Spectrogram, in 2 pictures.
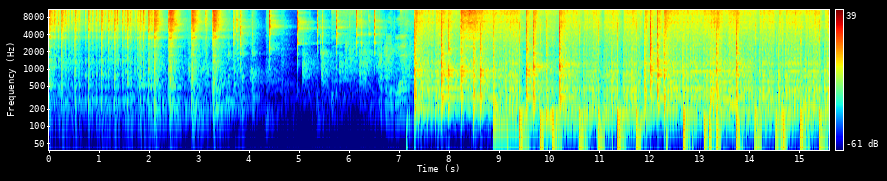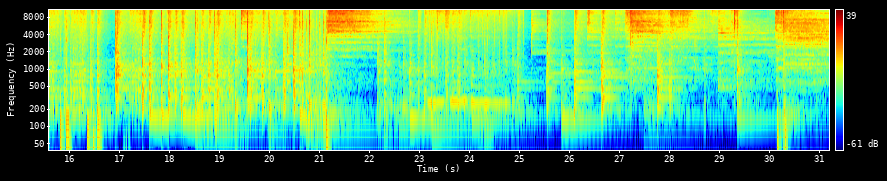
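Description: Several acoustic drum kits played live together: scattered cymbal and snare hits for about the first seven seconds, then the kits come in loud with an even bass-drum pulse of about two beats a second. In the second half, pitched tom-tom fills and snare rolls take over.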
